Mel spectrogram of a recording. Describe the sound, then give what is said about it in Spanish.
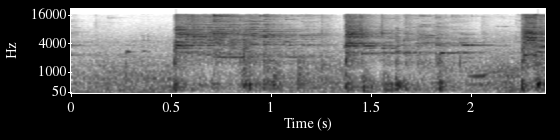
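Glass bottles crash into a recycling bin in three loud bursts of clinking and shattering, each followed by a brief rattling tail as the glass settles. “Vamos a tirar el vidrio.”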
